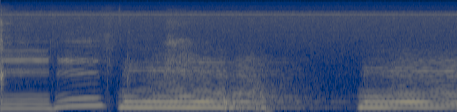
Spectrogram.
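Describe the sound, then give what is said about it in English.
A loud, deep foghorn blares in long sustained blasts, with a brief break and pitch bend before sounding again, then cutting out and returning for a final long blast. “Foghorn the hell out of that.”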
